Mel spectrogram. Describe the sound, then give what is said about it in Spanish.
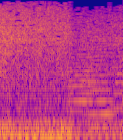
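A motorcycle engine, after a tune-up and service, runs smoothly for a brief moment, a loud, steady hum with an even, buzzy tone and no sputtering. “Y esa misma moto, pero con el seguro de Línea Directa que incluye la puesta a punto con revisión gratuita, así.”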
